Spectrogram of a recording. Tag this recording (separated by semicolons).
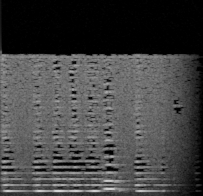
violin; barouque; noisy; loop; classical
